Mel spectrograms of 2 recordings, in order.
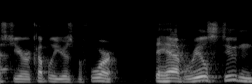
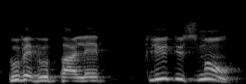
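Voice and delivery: French phrase; 4 semitones higher than usual. Shown as a demonstration. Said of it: "the other phrase I know is".

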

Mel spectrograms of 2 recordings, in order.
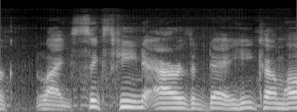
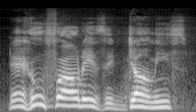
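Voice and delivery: loud, raised-pitch angry challenge; exasperated scolding; 4 semitones higher, 7 dB louder than usual. Real, not acted. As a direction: scold the fools you're fed up with. Ranting at reckless protesters.

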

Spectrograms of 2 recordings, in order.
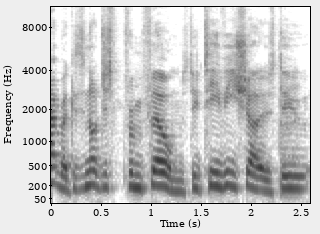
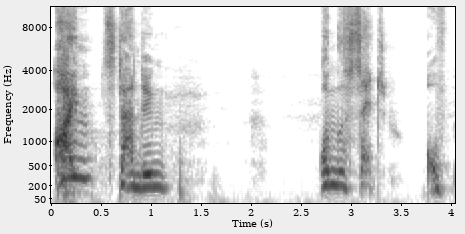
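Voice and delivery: David Attenborough impression. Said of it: "That's David Attenborough".

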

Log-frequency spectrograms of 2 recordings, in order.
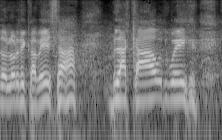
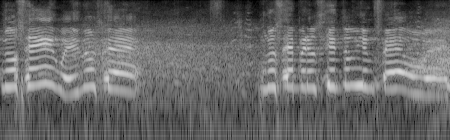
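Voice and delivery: put-on high, slow, crying drunk; drunken sob; 6 semitones higher, slower than usual. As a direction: wail it like a sloppy weepy drunk. (lloriqueo de borracho, agudo y lento)

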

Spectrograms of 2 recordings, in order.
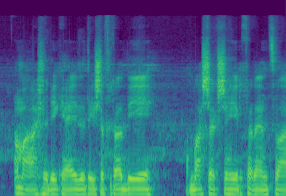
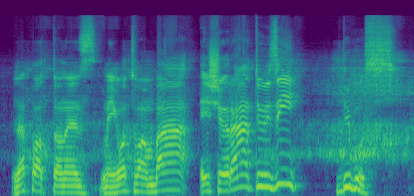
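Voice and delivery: building to a high excited call; excited hungarian sports commentary; 7 semitones higher, slower than usual. Real, not acted. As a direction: voice climbs high on the shot. Shot on goal, live commentary. (izgatott sportközvetítés)

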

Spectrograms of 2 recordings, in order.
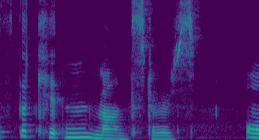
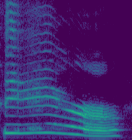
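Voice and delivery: high, louder eager cry; excited point-out; 5 dB louder than usual. Acted. Pip showing Grandpa the monster, high and eager. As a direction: call it out pointing.

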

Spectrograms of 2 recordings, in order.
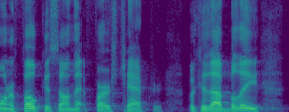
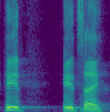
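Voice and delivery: usual speaking voice

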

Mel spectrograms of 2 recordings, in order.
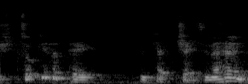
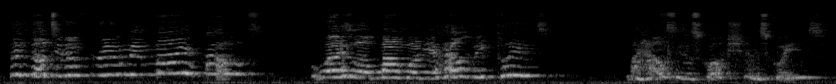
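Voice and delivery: put-on high, wailing old lady voice; complaining old lady. A narrator's reading. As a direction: whine it like a fretful old woman. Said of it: "grumble and grouse".

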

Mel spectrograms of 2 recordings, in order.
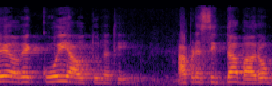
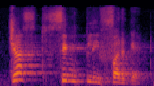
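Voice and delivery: drawn-out, deliberate advice; slow and deliberate; slow emphasis; 4 semitones higher, much slower than usual. Real, not acted. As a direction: stretch each word out slowly.

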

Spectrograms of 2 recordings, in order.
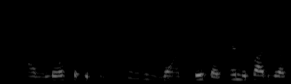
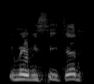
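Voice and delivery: loud words through laughter; amused, laughing instruction; 4 semitones higher, 18 dB louder than usual. Real, not acted. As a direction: say it while laughing. Laughing while seating congregation.

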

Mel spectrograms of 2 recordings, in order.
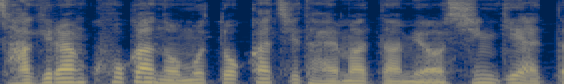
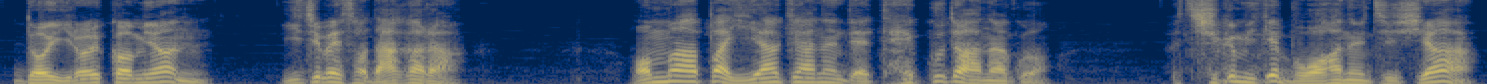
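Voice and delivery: loud, angry scolding; angry father; 3 semitones higher, 6 dB louder than usual. Acted. Father telling off his unresponsive daughter, loud and angry. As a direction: scold hard with raised volume. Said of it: "애기 아빠가 화를 냈습니다".

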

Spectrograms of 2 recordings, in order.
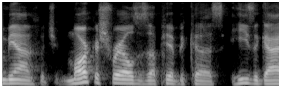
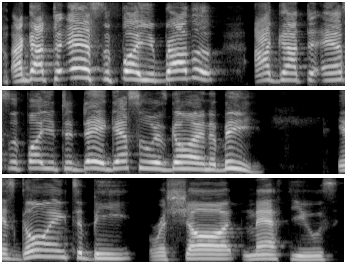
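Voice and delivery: much louder and higher, hyped up; hyped announcement; 11 semitones higher, 9 dB louder than usual. Real, not acted. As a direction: announce it like big news, pumped. Hyped reveal to the viewer.

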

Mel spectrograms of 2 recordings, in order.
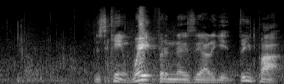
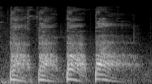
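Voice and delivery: mock gun noises; 8 semitones higher, 6 dB louder, much slower than usual.

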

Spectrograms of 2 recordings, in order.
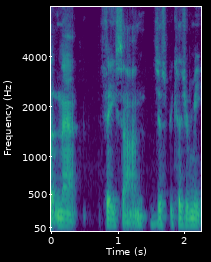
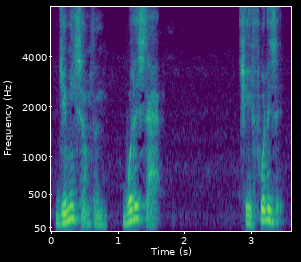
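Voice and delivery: higher, punchy nagging questions; insistent pleading; 3 semitones higher, 4 dB louder than usual. Retold or imitated. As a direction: press for an answer, pitch jumping up. Retold nagging to learn the secret.

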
